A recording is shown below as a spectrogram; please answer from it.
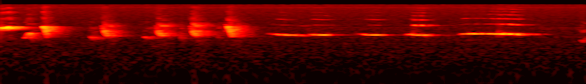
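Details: Caged canary bred in Varna, Bulgaria, trained in nightingale-style song; quick slurred downward notes give way to a series of steady, pure whistled tones repeated roughly every half second.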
